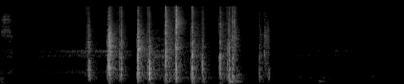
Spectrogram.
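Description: A tarot deck being shuffled by hand: a quick run of sharp card snaps lasting about a second and a half, starting about a second in.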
